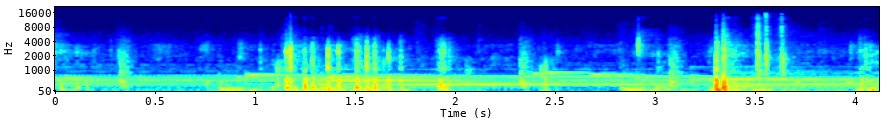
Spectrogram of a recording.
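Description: Soft background music with held notes, over a series of knocks and taps from objects being handled and set down. The loudest thunk comes about three and a quarter seconds in.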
